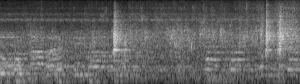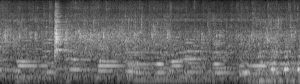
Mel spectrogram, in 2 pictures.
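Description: Bay leaf sizzling and crackling in hot oil while being stirred for a Kali Puja bhog dish, a steady bright frying hiss with scattered pops and utensil scrapes, close and continuous.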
